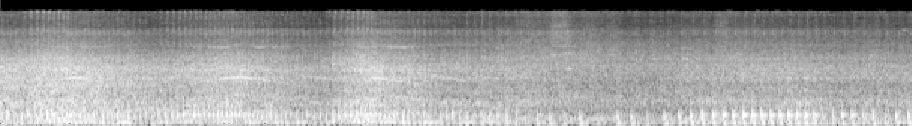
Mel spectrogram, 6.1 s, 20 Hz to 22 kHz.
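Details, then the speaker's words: Single-cylinder motorcycle after engine rebuild following oil starvation (piston knock, worn rings, loose conrod, scored liner): rough knocking gone, fairly even idle with faint hum from the new cam chain (KWB replaced with GN5). Normal idle. "Suaranya sudah lumayan ya, lumayan berkurang, suara kasarnya hilang, tapi ada suara dengungan teman-teman."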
